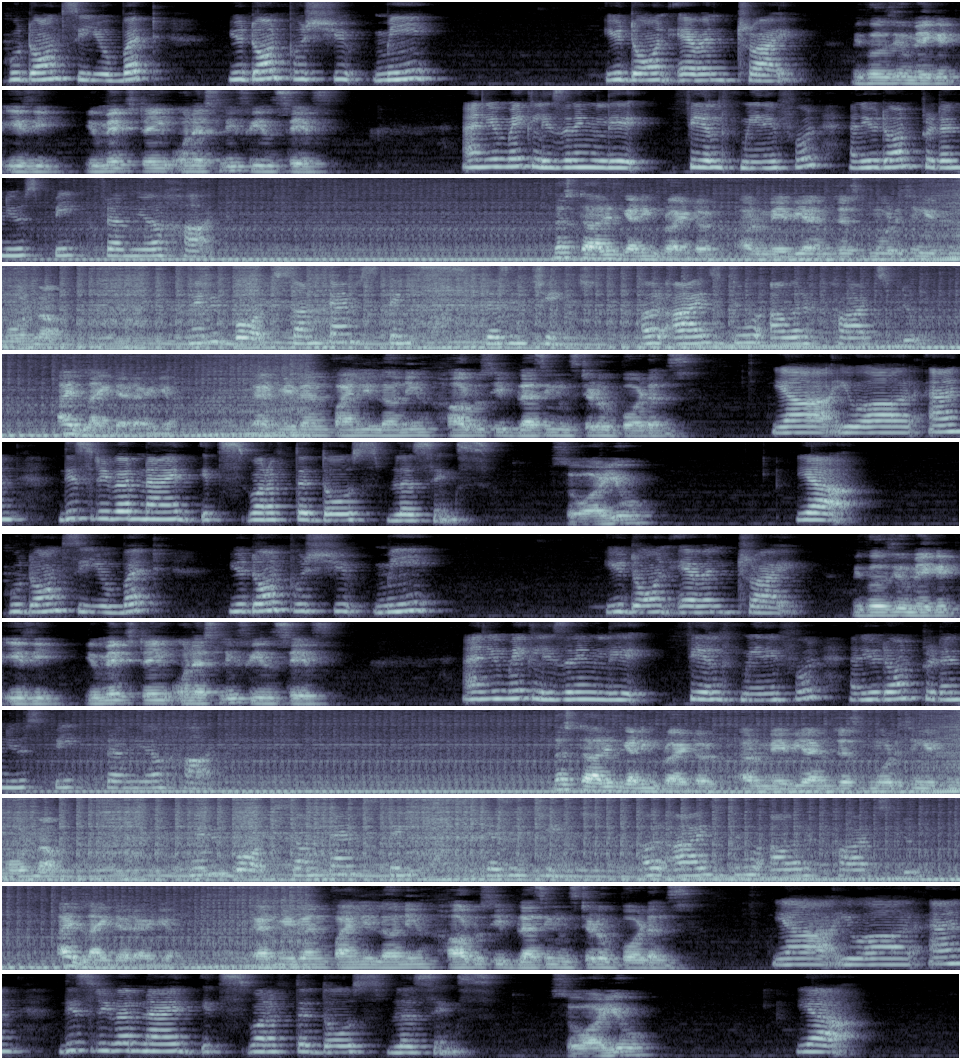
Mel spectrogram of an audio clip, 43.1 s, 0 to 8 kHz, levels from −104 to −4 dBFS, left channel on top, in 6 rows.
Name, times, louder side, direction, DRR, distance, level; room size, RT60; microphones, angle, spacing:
voice 1, 0.0-1.2 1.7-3.2 4.5-5.9 10.6-12.0 12.3-16.0 22.9-26.0 26.3-28.5 34.5-36.0 36.3-39.5 41.9-42.3, left 3 dB, 40° left, 2 dB, 0.4 m, -33 dB
voice 2, 6.4-9.6 18.5-22.1 29.1-30.1 30.6-33.9 40.1-40.7, right 2 dB, 20° right, -3 dB, 1.0 m, -31 dB
sound 1, 14.4-31.0, equal, 45° right, 1.2 m, -37 dB
2.7 x 2.2 x 3.4 m, 0.32 s
head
